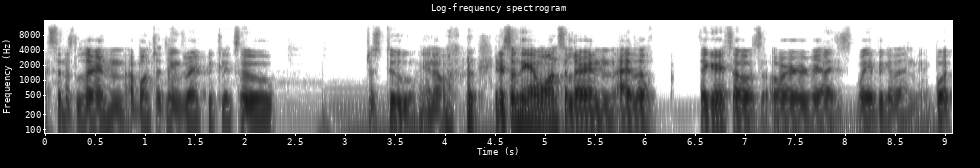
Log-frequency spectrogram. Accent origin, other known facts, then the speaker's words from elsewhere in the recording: Jamaica; now in New York, United States; I am a Jamaican indie game developer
